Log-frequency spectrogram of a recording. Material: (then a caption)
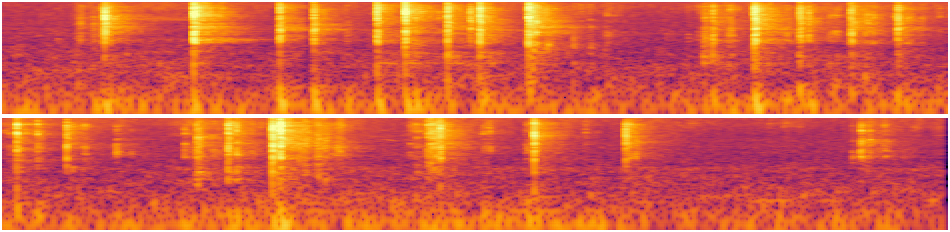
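Gypsum. A metal utility knife blade scrapes and carves a small, solid gypsum block with a black-painted, diamond-patterned face. A quiet series of sharp, bright, crisp scraping snaps rings out unevenly, each one brief and dry, with gaps of near silence between them.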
